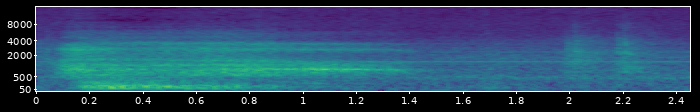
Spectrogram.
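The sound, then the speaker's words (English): A preacher imitating someone breathing on others during a sermon: one long, forceful, breathy exhale, followed by two faint, soft breath sounds. “Jesus looked at them and breathed on them. So Jesus goes,”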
